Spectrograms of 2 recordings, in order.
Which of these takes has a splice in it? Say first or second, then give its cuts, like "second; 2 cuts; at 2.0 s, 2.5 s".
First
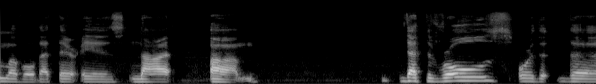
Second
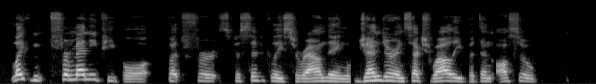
second; 2 cuts; at 1.5 s, 3.5 s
